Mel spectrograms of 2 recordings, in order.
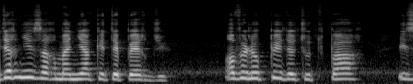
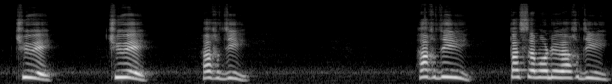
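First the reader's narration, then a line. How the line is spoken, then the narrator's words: Thundering clamor. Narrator (French): tonna une clameur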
